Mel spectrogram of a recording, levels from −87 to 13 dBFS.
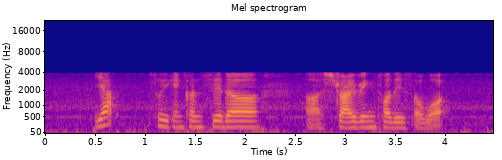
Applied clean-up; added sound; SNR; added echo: none; none; none; none.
